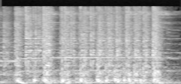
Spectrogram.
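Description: A dhumal band's drummers beating large drums and side drums in a fast, dense rhythm, with a held high melody note sounding over the drums.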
